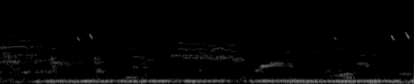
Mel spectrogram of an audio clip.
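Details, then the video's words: Chicks chirping: scattered high peeps and softer, wavering mid-pitched cheeps overlap above a strong, steady low hum. "chicks chirping sounds"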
